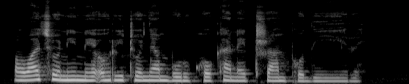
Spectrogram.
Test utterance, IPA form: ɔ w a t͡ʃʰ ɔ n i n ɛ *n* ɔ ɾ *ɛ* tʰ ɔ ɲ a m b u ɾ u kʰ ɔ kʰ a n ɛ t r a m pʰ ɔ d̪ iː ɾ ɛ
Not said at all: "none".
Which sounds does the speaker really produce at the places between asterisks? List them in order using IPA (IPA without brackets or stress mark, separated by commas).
none, i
